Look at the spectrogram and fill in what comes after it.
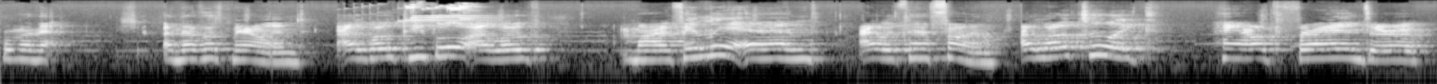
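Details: Dysarthria in a young adult woman with cerebral palsy, a brain injury before birth. She uses a wheelchair, has limited fine motor skills, and says she is sometimes hard to understand.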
